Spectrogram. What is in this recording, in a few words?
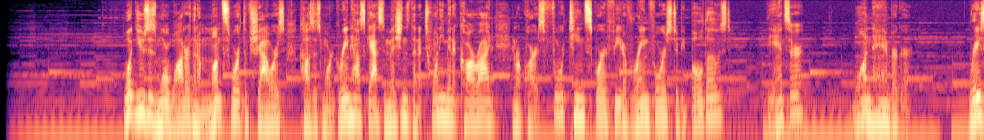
vegan earth day radio psa; peta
